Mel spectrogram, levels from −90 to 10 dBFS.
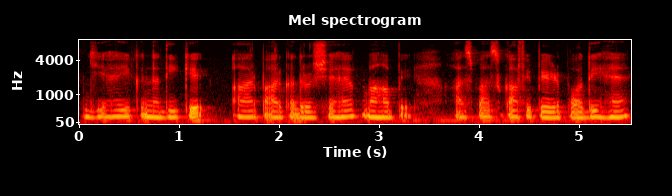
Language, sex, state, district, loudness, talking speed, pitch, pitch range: Hindi, female, Bihar, Saran, -32 LUFS, 150 wpm, 170 Hz, 155-180 Hz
